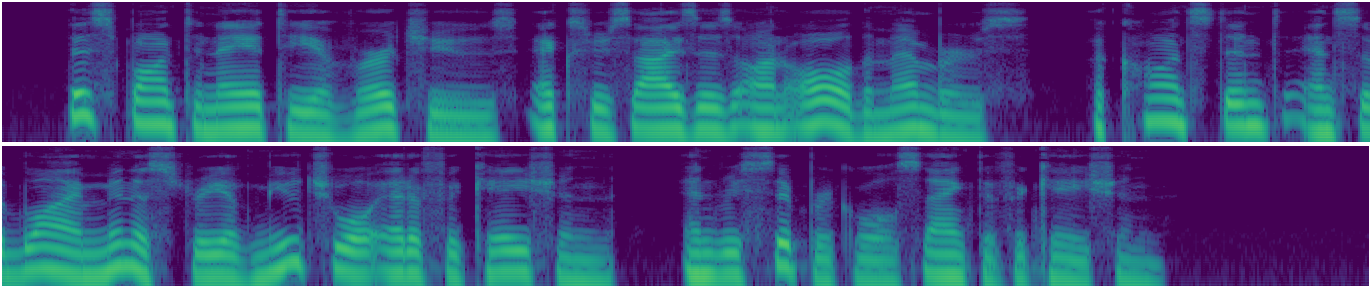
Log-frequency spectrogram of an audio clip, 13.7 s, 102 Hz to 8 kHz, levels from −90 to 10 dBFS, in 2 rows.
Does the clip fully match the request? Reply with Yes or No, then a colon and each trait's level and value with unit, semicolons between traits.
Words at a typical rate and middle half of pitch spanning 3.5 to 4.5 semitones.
No: slow, 90 wpm; average, 4.0 semitones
